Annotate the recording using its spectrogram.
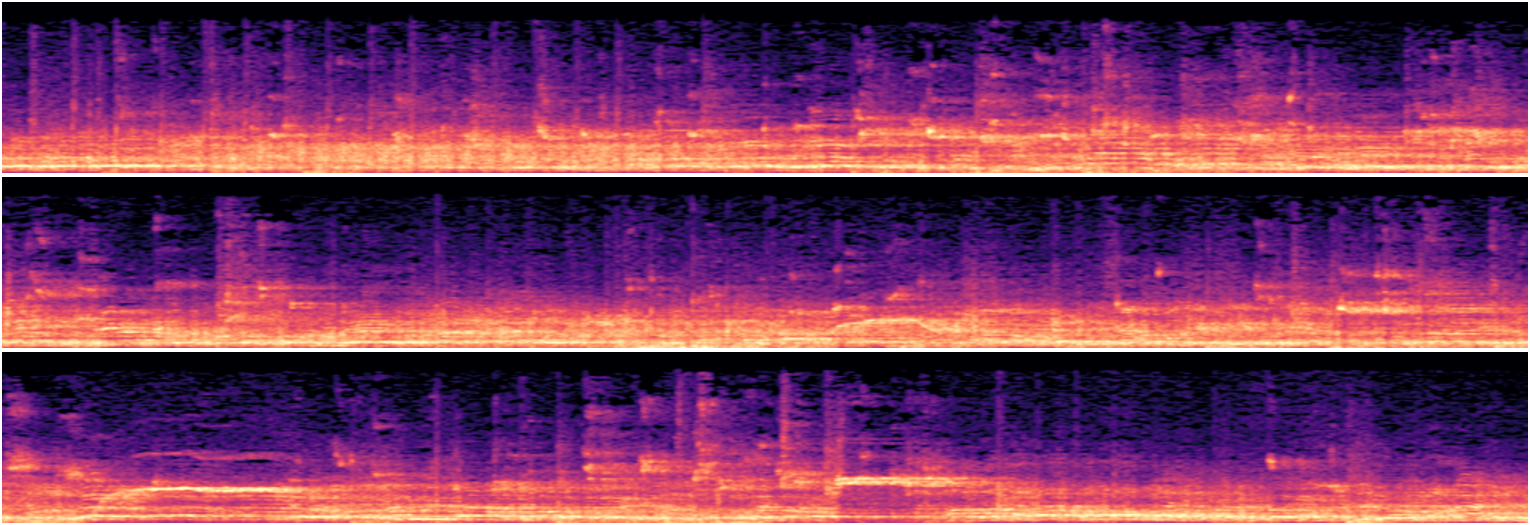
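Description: Basketball being dribbled on a hardwood gym floor, with voices and crowd noise echoing through the hall.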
